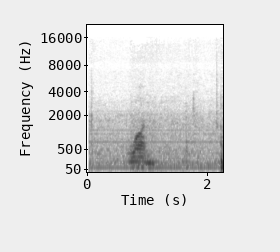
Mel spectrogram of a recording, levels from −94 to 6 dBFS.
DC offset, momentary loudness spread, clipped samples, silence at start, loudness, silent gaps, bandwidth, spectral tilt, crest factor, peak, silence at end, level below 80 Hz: under 0.1%; 19 LU; under 0.1%; 0.05 s; -27 LUFS; none; 14 kHz; -10 dB/octave; 22 dB; -8 dBFS; 0 s; -52 dBFS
